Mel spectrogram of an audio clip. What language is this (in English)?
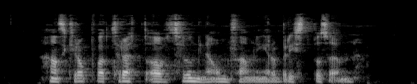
Swedish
